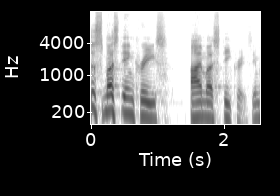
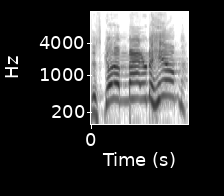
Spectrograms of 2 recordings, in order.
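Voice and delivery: much higher and louder, like a heartfelt cry; earnest reply; 12 semitones higher, 7 dB louder than usual. Retold or imitated. Beach man answering the arrogant guy, high earnest cry. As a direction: lift it high and loud, pleading for the one starfish.

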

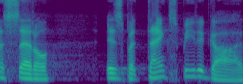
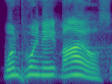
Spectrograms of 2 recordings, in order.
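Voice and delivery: loud, higher mock disbelief; shocked exclaim; 6 semitones higher, 11 dB louder than usual. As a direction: blurt it out loud, like you can't believe the distance. Retelling a shocked reaction.

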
